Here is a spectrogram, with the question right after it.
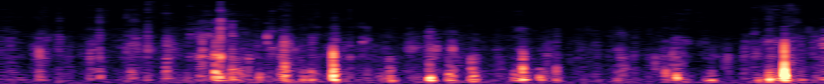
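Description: Red rubber gloves are worn on both hands while the palms and fingers are rubbed and pressed together. A quiet series of short, squeaky rubber-friction bursts is heard, with a few louder squeaks standing out.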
